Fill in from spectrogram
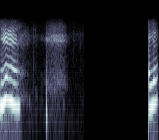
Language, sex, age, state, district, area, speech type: Bengali, female, 30-45, West Bengal, Dakshin Dinajpur, urban, conversation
